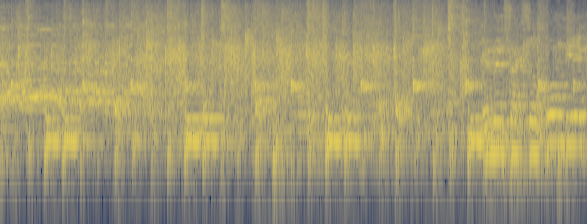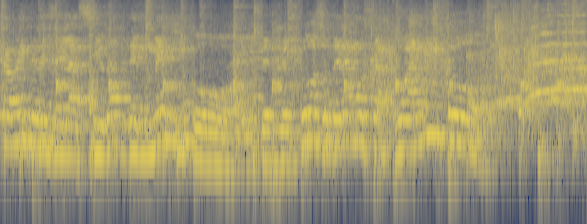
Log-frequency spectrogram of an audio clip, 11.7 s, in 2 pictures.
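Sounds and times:
audience applause: 0.0s - 5.2s, 9.6s - 11.7s
speech: 5.0s - 11.0s.

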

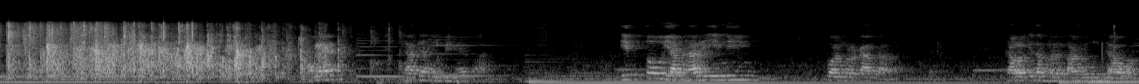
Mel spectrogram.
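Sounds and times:
audience applause: 0.0s - 3.8s
speech: 6.2s - 7.6s, 8.3s - 9.1s, 10.1s - 11.3s.

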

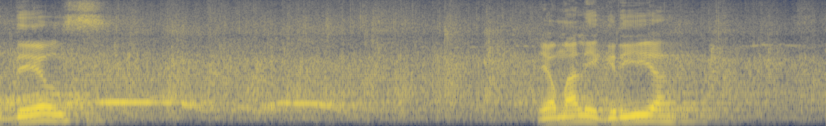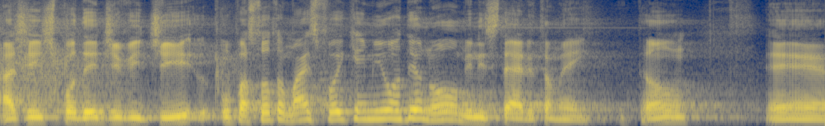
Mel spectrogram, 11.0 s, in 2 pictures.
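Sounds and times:
audience applauding: 0.0s - 7.3s
speech: 0.1s - 0.8s, 3.6s - 4.7s, 5.5s - 10.9s.

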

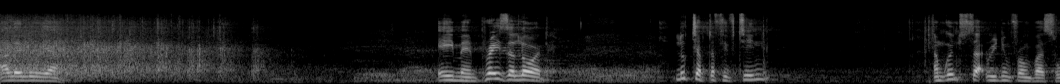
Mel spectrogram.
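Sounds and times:
audience clapping: 0.0s - 3.0s
speech: 0.1s - 0.8s, 4.4s - 5.6s, 6.8s - 7.8s, 9.3s - 10.5s.

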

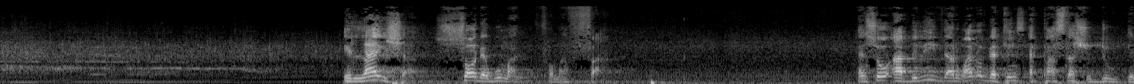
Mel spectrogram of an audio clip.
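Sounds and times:
audience clapping: 0.0s - 4.2s
speech: 3.4s - 6.2s, 8.6s - 11.3s.

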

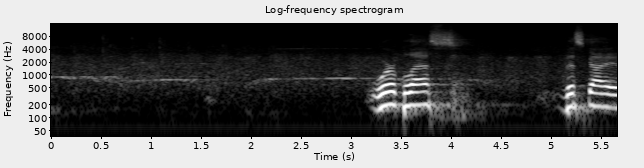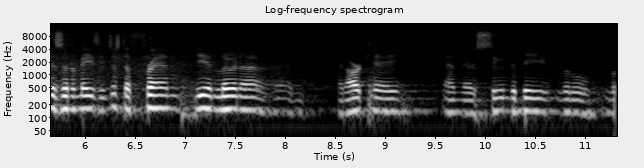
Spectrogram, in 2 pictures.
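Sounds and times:
church congregation applauding in welcome of a pastor: 0.0s - 8.1s
speech: 3.2s - 4.2s, 5.2s - 11.3s.

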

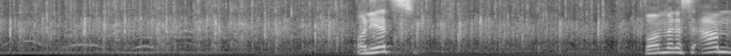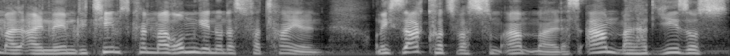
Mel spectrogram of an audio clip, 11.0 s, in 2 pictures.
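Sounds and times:
small round of applause: 0.0s - 6.5s
speech: 2.7s - 3.3s, 4.8s - 10.9s.

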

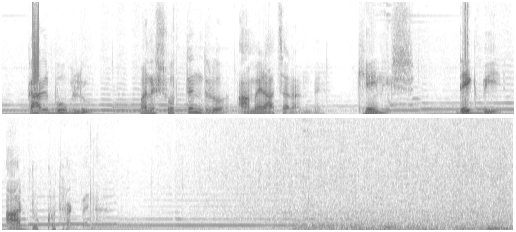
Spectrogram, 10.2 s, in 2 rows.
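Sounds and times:
speech: 0.2s - 6.3s
rain falling during a thunderstorm: 6.7s - 10.2s
deep sustained thunder rumble: 7.3s - 10.2s.

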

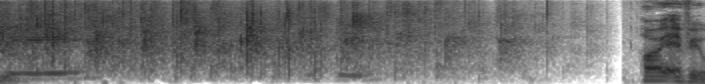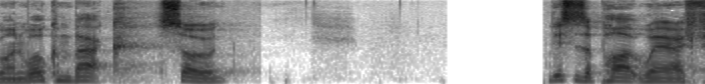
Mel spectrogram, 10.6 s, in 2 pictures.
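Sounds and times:
crowd applause: 0.0s - 4.6s
speech: 4.8s - 7.1s, 9.4s - 10.5s.

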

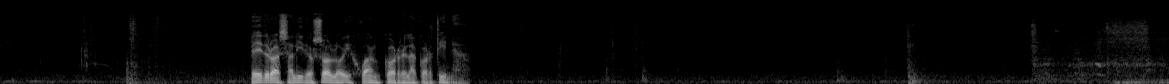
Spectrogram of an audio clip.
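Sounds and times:
speech: 2.5s - 4.8s
car engine starting: 10.3s - 11.6s.

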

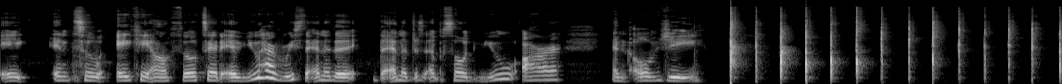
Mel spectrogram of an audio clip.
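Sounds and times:
speech: 0.0s - 7.1s
hand clapping: 7.3s - 10.6s.

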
